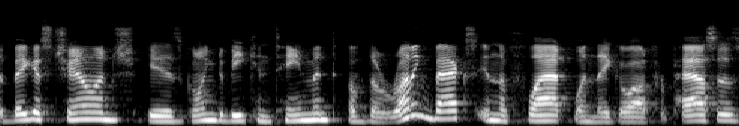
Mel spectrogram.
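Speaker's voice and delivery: plain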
